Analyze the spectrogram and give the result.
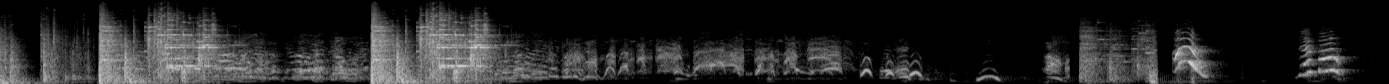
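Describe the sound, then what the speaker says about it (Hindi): Window glass in an upstairs room breaks with two sharp, loud crashes, each trailing into tinkling shards, followed by scattered clinks and people speaking. "किसी ने ऊपर कमरे का शीशा तोड़ दिया जी।"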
